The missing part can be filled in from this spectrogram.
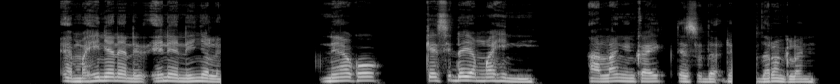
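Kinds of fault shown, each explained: Digital wireless dropout: at 2.20 to 2.94 s and again at 7.32 to 7.57 s, the receiver loses too much of the radio data stream and mutes, leaving clean holes of near silence, about 0.73 s then 0.25 s, with no noise burst either side.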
